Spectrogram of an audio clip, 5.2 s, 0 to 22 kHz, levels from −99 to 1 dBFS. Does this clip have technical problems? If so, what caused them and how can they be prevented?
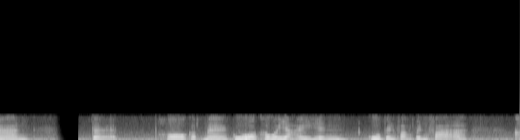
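Yes. A call audio freeze runs from 0.56 to 0.81 s. The speech trails off into a fading buzz or hiss, then goes almost silent for about 0.17 s before resuming exactly where it stopped. This likely means delayed packets emptied the jitter buffer. An adaptive jitter buffer with more headroom, and a steadier network path, would prevent it.

A dropped buffer (overrun) occurs at 3.25 s and again at 4.81 s. Each is a jump where the speech skips ahead by around 30 ms with no gap. The likely cause is that the capture program read the samples too late, after the hardware had overwritten them. Larger capture buffers and a higher-priority audio thread would prevent these skips.

The band limit at 4 kHz comes from the G.711 call codec and is expected behaviour for that path, not a fault.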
